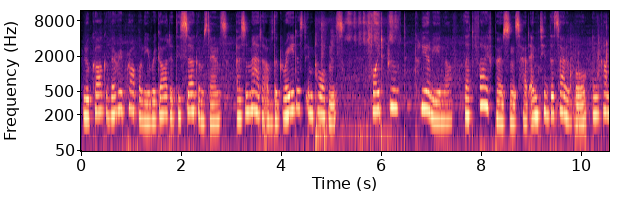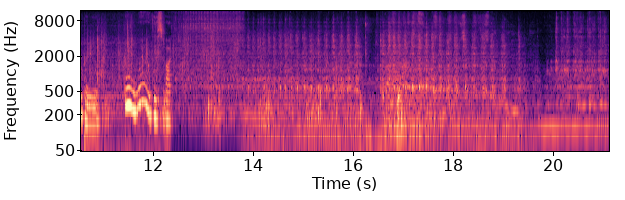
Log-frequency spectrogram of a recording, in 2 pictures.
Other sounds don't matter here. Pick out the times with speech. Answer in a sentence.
You can hear the speech from 0.1 to 12.3 s.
